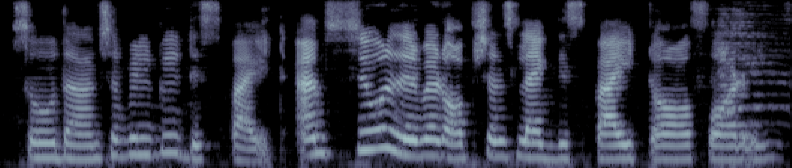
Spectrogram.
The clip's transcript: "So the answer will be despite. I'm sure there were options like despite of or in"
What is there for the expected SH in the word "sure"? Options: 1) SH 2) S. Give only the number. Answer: 2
